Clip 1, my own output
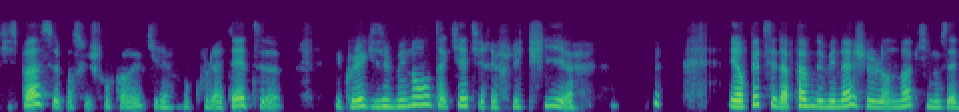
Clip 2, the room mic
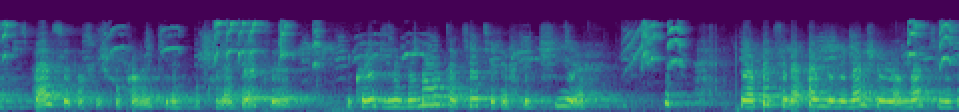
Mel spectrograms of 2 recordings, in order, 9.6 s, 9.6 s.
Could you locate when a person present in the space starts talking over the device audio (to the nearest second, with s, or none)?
none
